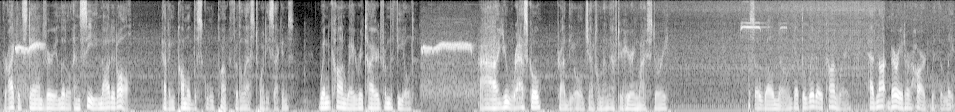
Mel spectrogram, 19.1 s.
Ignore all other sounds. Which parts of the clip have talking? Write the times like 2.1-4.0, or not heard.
0.1-8.3, 9.5-13.4, 14.9-19.0.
